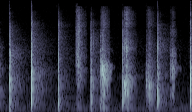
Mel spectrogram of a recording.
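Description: Several hosts clap together to close out their show in a quick, uneven burst of about a dozen sharp, bright hand claps over roughly two seconds, with no talking.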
